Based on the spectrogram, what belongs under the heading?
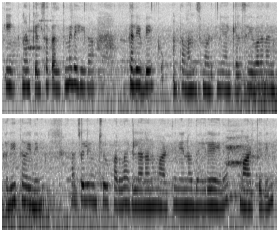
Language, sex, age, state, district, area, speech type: Kannada, female, 30-45, Karnataka, Hassan, rural, spontaneous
